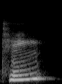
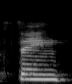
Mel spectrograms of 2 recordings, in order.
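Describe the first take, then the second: First: The word begins with a t sound. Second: The word begins with a th sound. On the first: "it would be a choice of ting" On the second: "instead of thing"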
